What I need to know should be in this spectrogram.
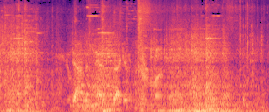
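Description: A heavy metal panel clanks and rattles as it is hammered into place.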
